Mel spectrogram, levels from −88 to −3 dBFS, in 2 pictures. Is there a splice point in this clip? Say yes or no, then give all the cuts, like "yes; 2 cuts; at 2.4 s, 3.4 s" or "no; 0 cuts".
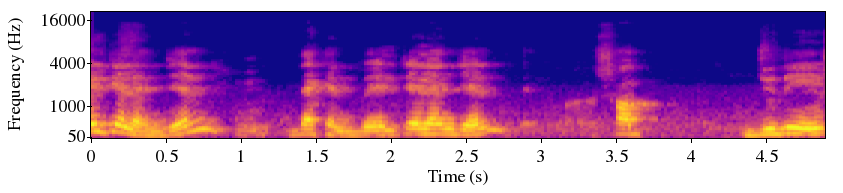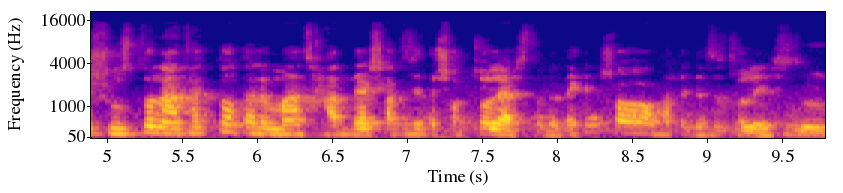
no; 0 cuts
